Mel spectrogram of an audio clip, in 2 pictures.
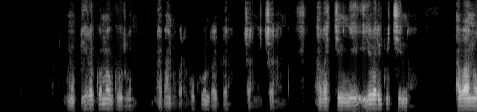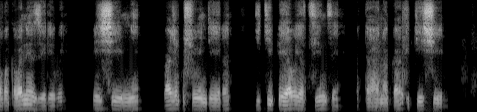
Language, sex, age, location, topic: Kinyarwanda, male, 50+, Musanze, government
